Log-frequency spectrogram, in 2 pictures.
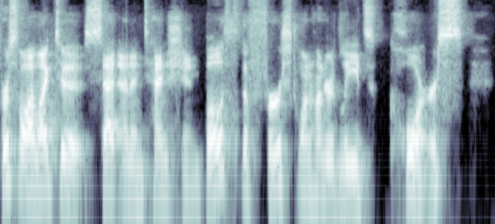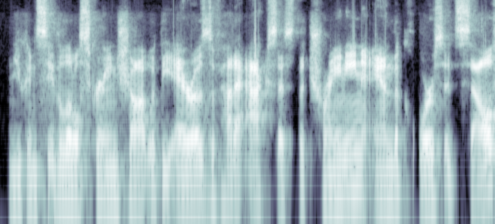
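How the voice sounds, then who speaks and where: In an ordinary speaking voice, a man with a fairly high pitch talks at a moderate pace with lively intonation and hardly any pauses over a quiet background. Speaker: business coach. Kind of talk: live online training. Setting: livestream video call.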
